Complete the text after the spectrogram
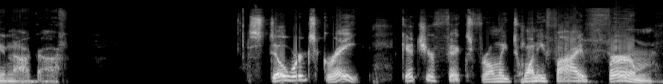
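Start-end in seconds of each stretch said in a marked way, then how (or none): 2.5-6.5 mock sales pitch. Reading out seller's ad mockingly.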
